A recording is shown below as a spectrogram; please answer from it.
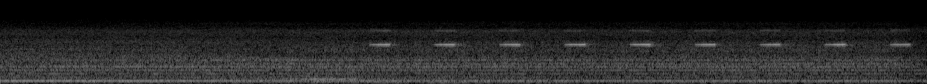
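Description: A Toptes TR-389 refrigerant leak detector alerts at a car A/C condenser, sending out a steady series of about nine evenly spaced high beeps over a low engine hum and background rumble.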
